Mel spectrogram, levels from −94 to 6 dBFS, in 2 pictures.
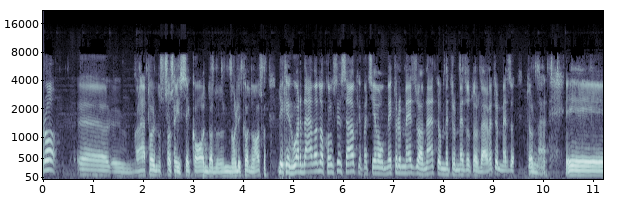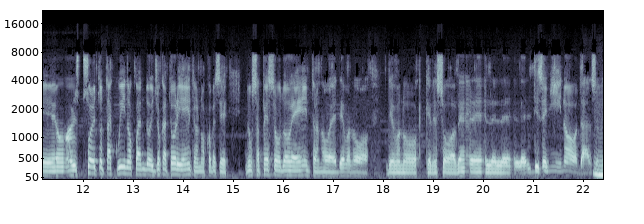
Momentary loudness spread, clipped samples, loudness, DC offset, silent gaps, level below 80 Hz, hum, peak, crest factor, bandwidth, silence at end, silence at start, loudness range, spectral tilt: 7 LU; under 0.1%; -13 LUFS; under 0.1%; none; -48 dBFS; none; 0 dBFS; 12 dB; 8.2 kHz; 0 s; 0 s; 3 LU; -4.5 dB/octave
